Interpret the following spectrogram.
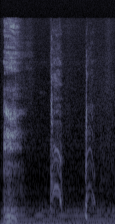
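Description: A man clears his throat, then makes two short groaning hums, each rising and falling in pitch, over a low steady drone.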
